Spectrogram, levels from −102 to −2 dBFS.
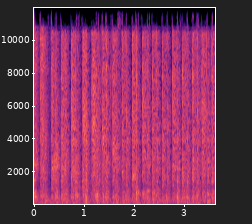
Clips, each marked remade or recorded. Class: remade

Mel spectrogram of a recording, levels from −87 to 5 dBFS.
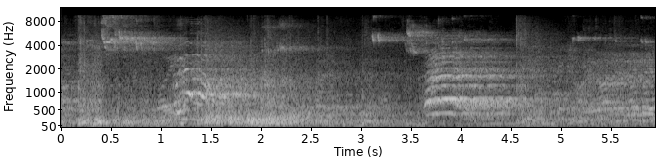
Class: remade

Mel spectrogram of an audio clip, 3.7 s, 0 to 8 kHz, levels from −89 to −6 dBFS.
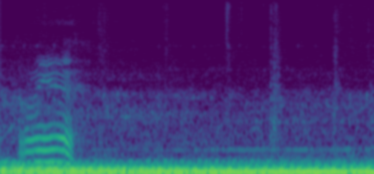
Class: remade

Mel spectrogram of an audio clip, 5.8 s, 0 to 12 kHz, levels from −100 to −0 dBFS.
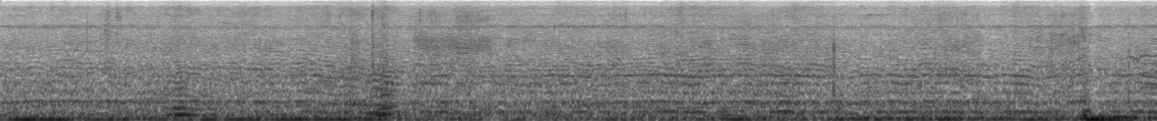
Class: recorded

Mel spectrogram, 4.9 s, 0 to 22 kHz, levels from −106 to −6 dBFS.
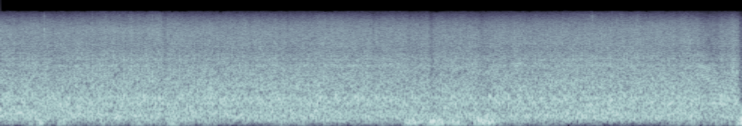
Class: recorded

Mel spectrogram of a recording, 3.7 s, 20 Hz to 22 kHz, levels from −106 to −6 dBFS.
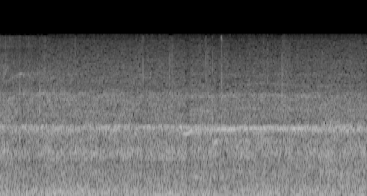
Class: recorded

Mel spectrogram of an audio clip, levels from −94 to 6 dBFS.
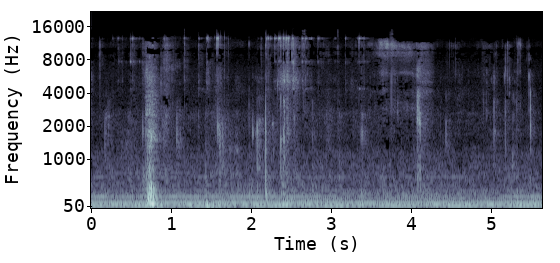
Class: recorded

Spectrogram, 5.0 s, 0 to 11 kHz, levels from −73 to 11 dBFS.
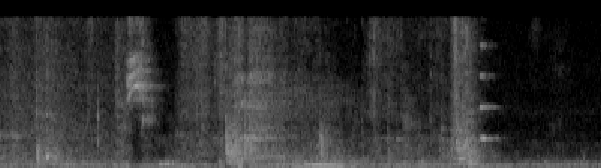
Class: recorded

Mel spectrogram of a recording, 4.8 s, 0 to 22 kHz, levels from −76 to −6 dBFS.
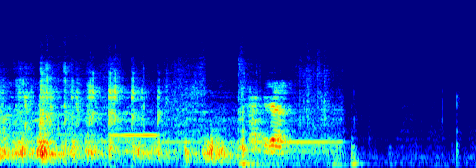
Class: recorded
